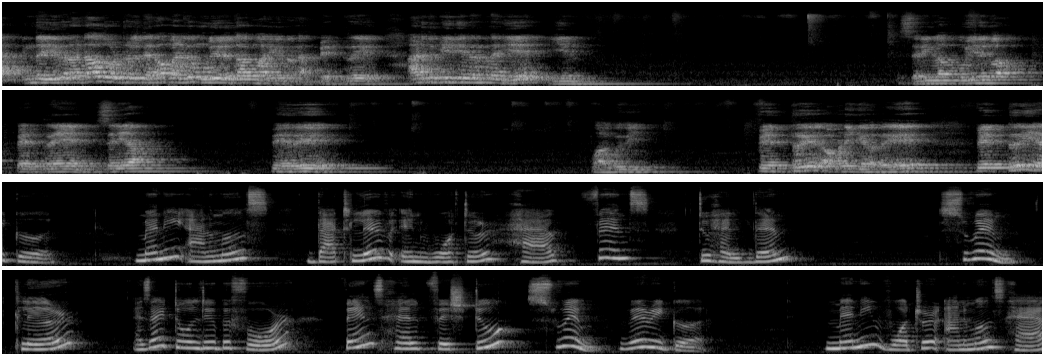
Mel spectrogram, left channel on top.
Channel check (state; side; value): different; both; correlation 0.00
